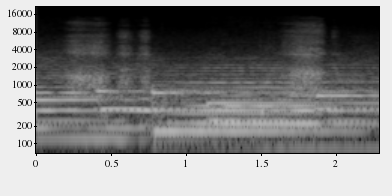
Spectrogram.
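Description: Slow, sad background music with sustained held notes, and a woman's two sharp, breathy gasps while crying: one near the start and one near the end.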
